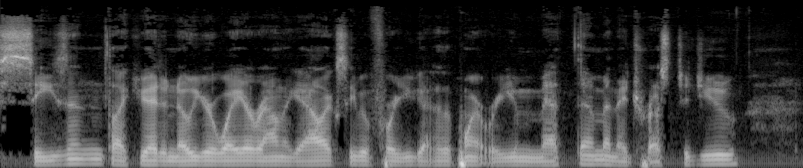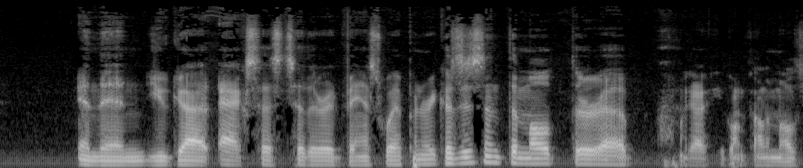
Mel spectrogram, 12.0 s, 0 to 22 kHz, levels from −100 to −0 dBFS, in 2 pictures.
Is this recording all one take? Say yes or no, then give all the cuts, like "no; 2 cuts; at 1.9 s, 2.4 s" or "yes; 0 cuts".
yes; 0 cuts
